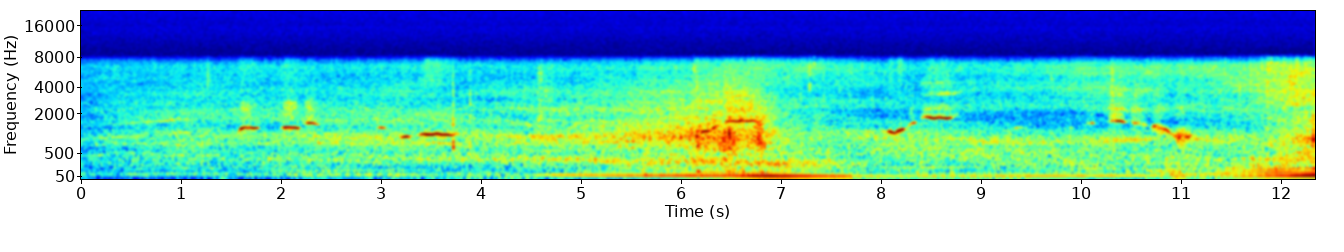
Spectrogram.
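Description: A few short, faint high whistled notes at scattered moments, over a low rumble that swells and fades in the middle.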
